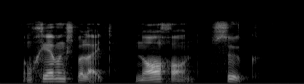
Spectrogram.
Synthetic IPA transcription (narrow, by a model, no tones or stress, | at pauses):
ʔɔ̰mχiəvəŋsbəlɛ̰jt | nɑːχɑ̰ːn | sʉk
